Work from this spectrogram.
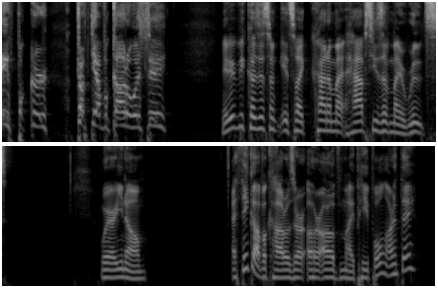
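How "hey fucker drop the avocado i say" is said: put-on Spanish-inflected street accent, pitched very high.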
